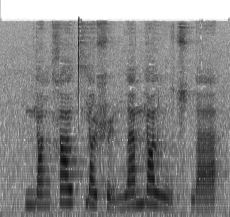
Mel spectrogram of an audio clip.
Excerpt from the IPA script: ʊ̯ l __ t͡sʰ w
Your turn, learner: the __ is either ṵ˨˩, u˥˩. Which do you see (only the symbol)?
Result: ṵ˨˩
